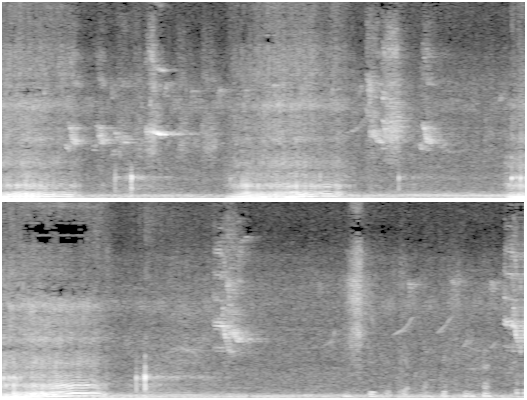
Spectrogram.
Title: the adorable world of snoring monkey siblings. #shorts #shortvideo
